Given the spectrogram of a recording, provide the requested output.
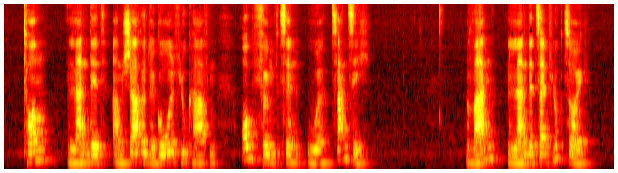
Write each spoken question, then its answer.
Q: Wann landet sein Flugzeug?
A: Um 15:20 Uhr. Sein Flugzeug landet um 15:20 Uhr.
